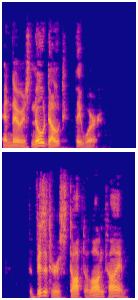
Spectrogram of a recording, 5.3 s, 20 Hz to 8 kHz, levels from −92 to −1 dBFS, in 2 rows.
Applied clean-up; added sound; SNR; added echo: none; none; none; none.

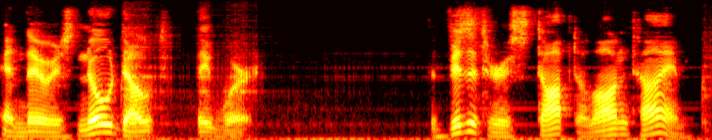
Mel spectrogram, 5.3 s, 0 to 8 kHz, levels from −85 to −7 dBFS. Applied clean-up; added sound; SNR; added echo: neural separator model SepFormer DNS4.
